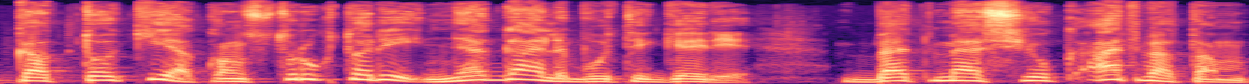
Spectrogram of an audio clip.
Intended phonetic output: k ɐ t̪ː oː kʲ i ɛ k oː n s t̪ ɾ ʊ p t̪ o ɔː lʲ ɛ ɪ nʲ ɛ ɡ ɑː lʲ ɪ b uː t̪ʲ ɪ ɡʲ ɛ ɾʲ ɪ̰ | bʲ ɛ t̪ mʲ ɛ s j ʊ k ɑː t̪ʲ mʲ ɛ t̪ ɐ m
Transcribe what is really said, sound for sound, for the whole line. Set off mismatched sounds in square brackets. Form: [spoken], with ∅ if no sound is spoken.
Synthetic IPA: k ɐ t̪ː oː kʲ i ɛ k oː n s t̪ ɾ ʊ [k] t̪ o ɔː [ɾʲ] ɛ ɪ nʲ ɛ ɡ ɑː lʲ ɪ b uː t̪ʲ ɪ ɡʲ ɛ ɾʲ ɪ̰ | bʲ ɛ t̪ mʲ ɛ s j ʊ k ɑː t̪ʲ mʲ ɛ t̪ ɐ m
